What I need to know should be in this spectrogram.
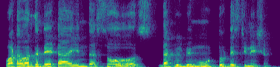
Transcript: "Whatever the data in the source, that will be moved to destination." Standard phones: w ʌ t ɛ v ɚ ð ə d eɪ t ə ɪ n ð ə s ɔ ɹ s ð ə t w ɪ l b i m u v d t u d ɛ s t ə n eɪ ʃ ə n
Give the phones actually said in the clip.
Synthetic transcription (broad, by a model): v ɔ t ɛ v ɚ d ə d eɪ t ə ɪ n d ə s ɔ ɹ s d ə t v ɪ l b i m u d t u d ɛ s t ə n eɪ ʃ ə n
